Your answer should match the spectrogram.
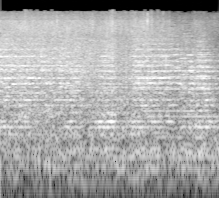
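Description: Sea water surging and crashing over the lower rocks of a sea cave, heard from within, a dense, steady roar of hiss and splash that swells slightly midway, with no voices.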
